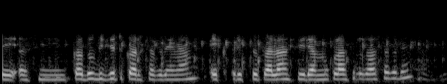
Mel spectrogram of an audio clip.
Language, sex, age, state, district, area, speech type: Punjabi, female, 18-30, Punjab, Bathinda, rural, conversation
